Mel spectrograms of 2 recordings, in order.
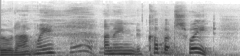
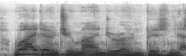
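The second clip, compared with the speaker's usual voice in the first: lower, firm schoolmarm scolding; prissy strict schoolteacher voice; 5 semitones lower, 3 dB louder than usual. Retold or imitated. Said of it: "in my best schoolmarm voice".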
